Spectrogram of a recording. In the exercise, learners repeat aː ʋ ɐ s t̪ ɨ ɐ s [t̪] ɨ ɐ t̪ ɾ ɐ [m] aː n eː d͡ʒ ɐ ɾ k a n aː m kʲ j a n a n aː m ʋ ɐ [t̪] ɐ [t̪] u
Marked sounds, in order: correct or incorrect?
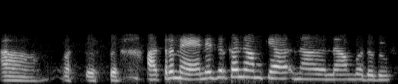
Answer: correct, correct, incorrect, incorrect

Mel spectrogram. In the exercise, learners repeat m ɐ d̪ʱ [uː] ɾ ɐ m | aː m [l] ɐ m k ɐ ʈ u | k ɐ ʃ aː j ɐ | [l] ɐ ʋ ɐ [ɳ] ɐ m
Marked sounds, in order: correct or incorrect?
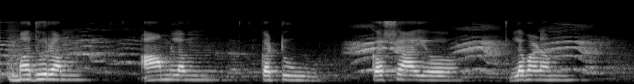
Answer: incorrect, correct, correct, correct

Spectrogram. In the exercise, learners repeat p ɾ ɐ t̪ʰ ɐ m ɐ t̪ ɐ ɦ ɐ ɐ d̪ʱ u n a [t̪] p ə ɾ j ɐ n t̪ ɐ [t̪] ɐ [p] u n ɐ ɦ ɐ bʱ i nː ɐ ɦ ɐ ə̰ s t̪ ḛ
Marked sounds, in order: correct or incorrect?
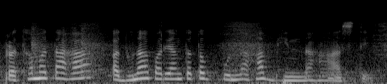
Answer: incorrect, correct, correct

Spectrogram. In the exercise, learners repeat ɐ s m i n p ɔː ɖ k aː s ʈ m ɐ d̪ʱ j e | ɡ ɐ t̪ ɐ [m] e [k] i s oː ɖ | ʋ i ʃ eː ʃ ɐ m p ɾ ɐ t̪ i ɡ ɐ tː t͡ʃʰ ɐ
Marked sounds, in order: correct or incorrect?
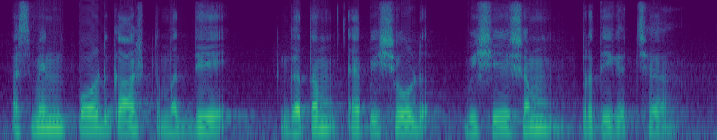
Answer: correct, incorrect

